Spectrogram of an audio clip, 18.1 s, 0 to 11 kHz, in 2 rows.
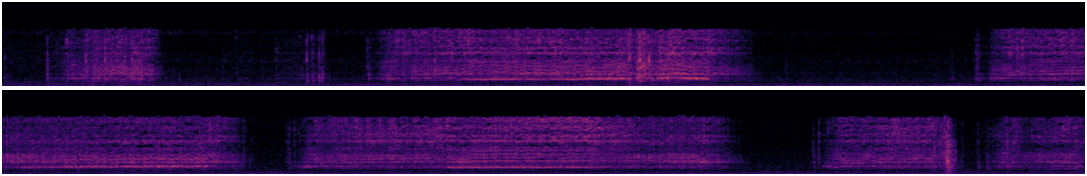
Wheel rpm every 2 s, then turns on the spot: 40, 60, 110, 10, 80, 70, 100, 70, 60.
6-8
